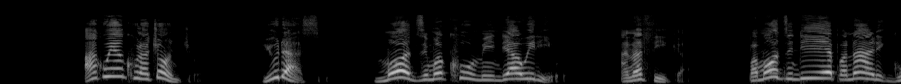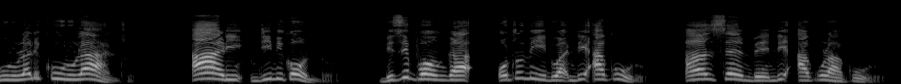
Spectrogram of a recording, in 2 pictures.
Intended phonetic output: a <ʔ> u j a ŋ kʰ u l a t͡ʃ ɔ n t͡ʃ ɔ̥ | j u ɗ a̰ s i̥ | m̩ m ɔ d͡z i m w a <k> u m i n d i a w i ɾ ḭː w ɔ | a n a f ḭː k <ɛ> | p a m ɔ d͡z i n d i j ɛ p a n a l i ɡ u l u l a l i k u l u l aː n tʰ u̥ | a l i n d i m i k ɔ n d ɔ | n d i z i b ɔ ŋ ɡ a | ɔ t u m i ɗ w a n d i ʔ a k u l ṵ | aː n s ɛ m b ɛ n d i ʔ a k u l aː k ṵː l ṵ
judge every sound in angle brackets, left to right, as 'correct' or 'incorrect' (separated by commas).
incorrect, incorrect, incorrect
